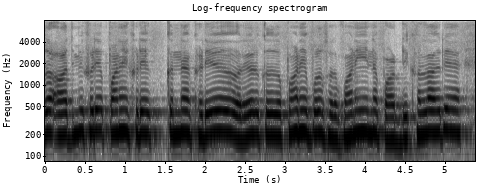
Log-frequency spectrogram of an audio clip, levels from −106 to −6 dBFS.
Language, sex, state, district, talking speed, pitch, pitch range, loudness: Hindi, male, Rajasthan, Churu, 265 wpm, 210 Hz, 200-215 Hz, -10 LUFS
